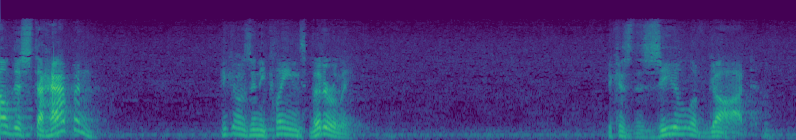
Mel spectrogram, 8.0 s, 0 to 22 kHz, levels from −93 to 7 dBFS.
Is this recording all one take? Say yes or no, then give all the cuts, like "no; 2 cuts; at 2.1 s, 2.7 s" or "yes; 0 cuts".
no; 1 cut; at 3.0 s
